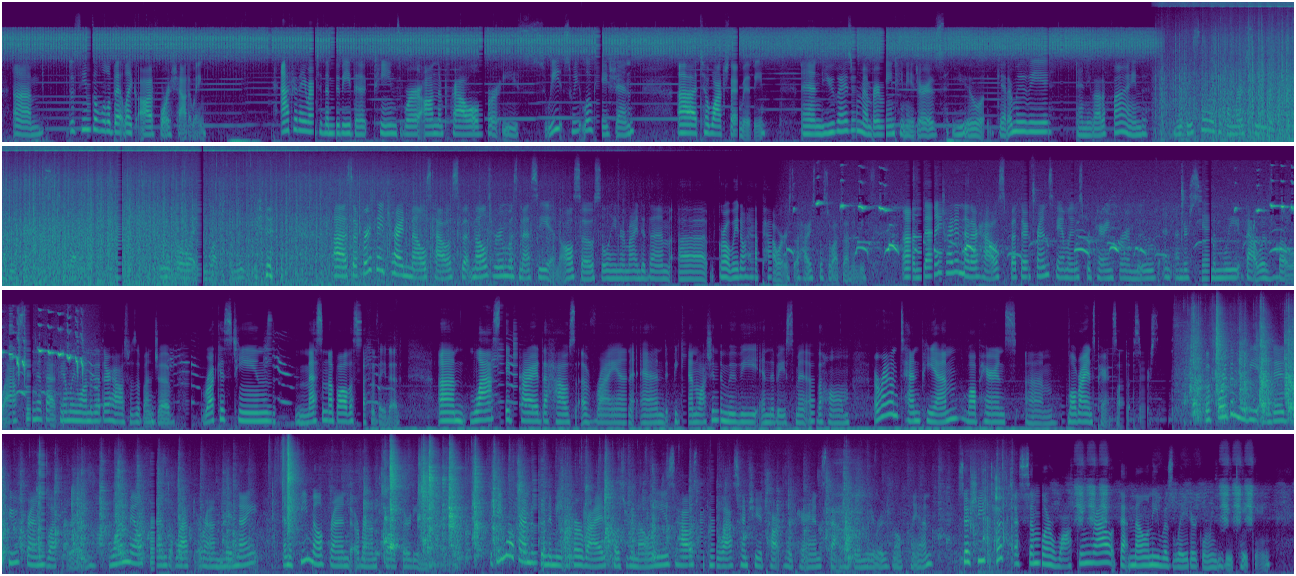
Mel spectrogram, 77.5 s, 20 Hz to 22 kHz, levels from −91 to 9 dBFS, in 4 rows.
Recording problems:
animal sounds; very loud; throughout; 4 dB above the speech
background music; faint; throughout; 25 dB below the speech
choppy; occasionally; 5% of the speech affected

